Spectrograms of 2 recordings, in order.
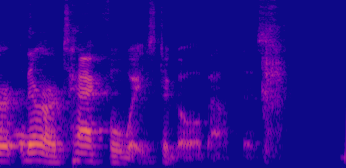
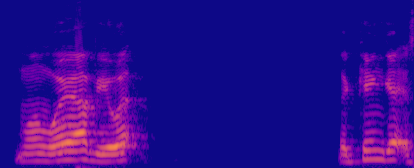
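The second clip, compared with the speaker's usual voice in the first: talking while chewing, mouth full, louder; 4 dB louder than usual. Answering another speaker's question, talking while chewing. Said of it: "I'm I'm chewing as I speak".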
